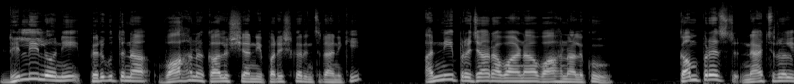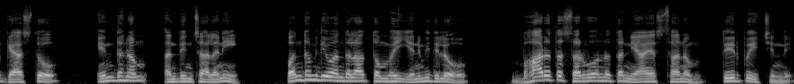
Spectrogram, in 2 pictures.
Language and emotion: Telugu, neutral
